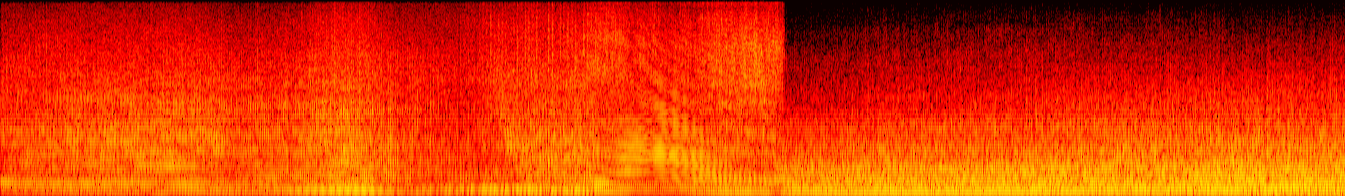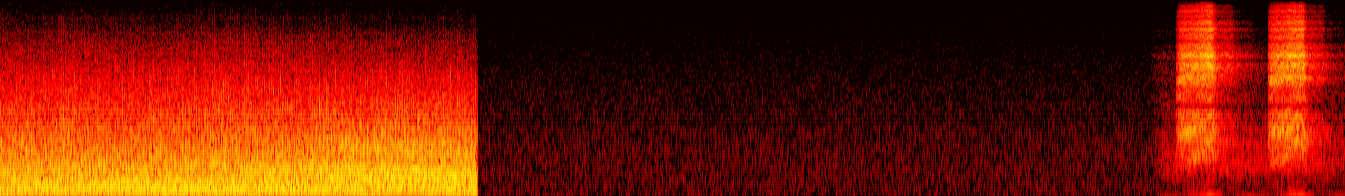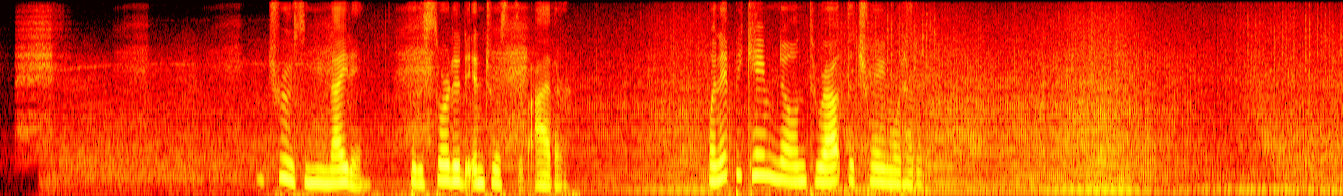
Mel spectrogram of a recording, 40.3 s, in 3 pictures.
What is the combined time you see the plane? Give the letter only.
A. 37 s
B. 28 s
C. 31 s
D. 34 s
C.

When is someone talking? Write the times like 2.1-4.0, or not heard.
29.4-32.7, 34.0-36.1.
